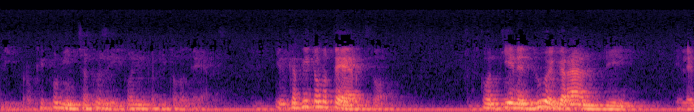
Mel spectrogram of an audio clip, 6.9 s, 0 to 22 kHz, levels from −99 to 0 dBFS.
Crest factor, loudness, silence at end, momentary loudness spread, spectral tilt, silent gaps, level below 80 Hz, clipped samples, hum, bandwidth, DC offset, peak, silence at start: 18 dB; -25 LUFS; 0 s; 20 LU; -10 dB/octave; none; -50 dBFS; under 0.1%; none; 4.3 kHz; under 0.1%; -8 dBFS; 0 s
